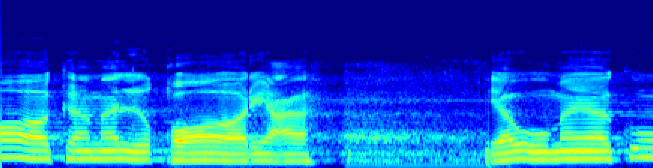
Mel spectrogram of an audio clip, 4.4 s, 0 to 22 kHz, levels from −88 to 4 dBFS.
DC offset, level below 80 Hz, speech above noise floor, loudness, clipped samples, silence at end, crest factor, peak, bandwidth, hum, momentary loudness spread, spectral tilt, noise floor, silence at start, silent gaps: under 0.1%; -70 dBFS; 19 dB; -33 LUFS; under 0.1%; 0 s; 16 dB; -16 dBFS; 7.6 kHz; none; 19 LU; -7.5 dB/octave; -52 dBFS; 0 s; none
